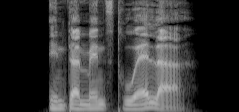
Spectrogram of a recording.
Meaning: inflection of intermenstruell: 1. strong/mixed nominative masculine singular 2. strong genitive/dative feminine singular 3. strong genitive plural
- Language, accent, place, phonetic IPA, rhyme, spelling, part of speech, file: German, Germany, Berlin, [ɪntɐmɛnstʁuˈɛlɐ], -ɛlɐ, intermenstrueller, adjective, De-intermenstrueller.ogg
